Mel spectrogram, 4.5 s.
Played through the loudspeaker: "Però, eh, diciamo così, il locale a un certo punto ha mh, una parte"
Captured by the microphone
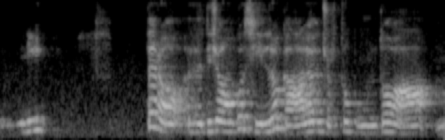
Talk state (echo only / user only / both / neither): echo only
